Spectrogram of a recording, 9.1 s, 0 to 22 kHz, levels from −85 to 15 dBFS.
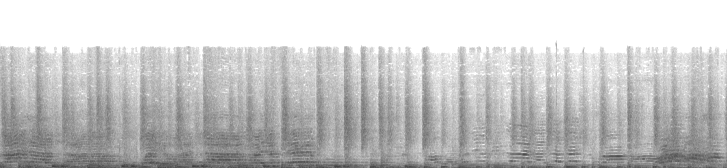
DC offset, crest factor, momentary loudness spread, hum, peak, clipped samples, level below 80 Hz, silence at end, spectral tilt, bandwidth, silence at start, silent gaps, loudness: under 0.1%; 12 dB; 6 LU; none; -8 dBFS; under 0.1%; -34 dBFS; 0 s; -4 dB/octave; 16 kHz; 0 s; none; -20 LUFS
